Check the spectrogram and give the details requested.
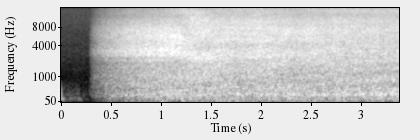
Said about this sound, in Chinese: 我们现在在一座红色的铁桥上。然后桥下是非常湍急的溪水，大家听到的应该就是溪水的声音。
